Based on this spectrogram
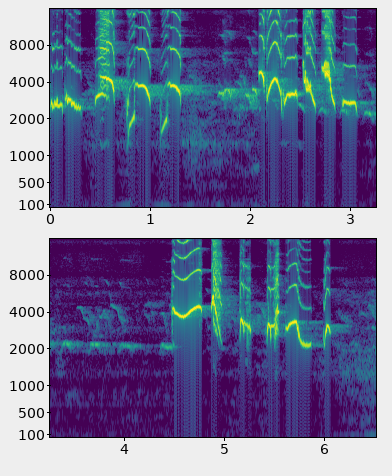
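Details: Oriental magpie-robin lure song for provoking other birds to sing their repertoire: almost continuous loud, sweet whistles with rising and falling slurs, a long level note mid-phrase, and more rapid whistled notes after it.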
